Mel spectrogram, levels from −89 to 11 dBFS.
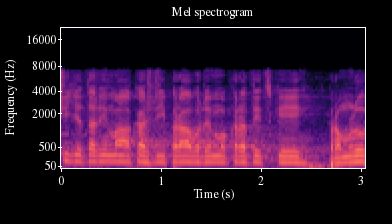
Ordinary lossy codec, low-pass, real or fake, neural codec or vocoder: AAC, 48 kbps; 7.2 kHz; real; none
